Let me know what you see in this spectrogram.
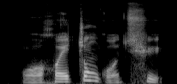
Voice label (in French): Phrases types, chinois; Cours de Chinois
